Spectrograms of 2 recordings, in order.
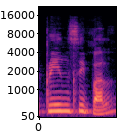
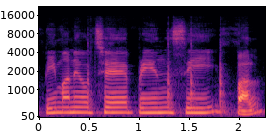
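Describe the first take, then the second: First: A measured, steady 'principal'; measured term. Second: Very slow, 'principal' broken into syllables; slow dictation. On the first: Teacher tells class what P stands for, measured. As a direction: say 'principal' evenly and clearly. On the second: Teacher repeats what P stands for, dictating slowly. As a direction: draw out 'principal' piece by piece for note-takers. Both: Shown as a demonstration.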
